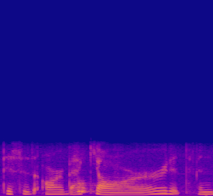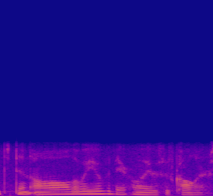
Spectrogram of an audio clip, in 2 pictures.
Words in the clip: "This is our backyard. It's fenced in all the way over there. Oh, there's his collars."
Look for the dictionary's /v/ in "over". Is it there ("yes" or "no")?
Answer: yes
